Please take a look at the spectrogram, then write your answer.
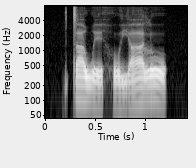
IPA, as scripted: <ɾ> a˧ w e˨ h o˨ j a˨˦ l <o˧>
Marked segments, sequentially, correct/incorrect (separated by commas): incorrect, incorrect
